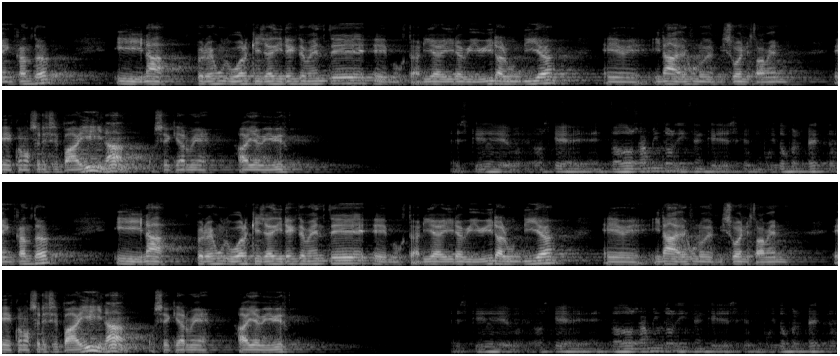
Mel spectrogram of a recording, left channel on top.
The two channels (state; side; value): normal; both; correlation 0.89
